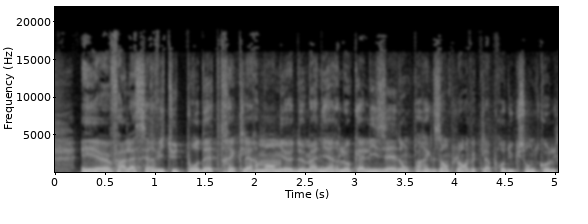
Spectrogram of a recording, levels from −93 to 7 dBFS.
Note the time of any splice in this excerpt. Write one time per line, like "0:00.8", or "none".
0:01.6
0:02.3
0:04.1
